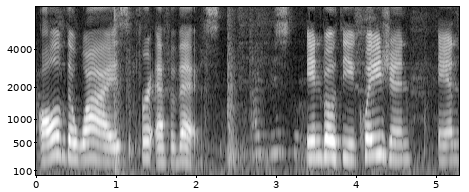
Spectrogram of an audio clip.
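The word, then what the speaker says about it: f(x): we're gonna call it function notation this is pronounced f of X stay with me yeah don't say FX don't say F times X don't say F parenthesis X so that's not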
